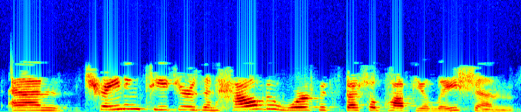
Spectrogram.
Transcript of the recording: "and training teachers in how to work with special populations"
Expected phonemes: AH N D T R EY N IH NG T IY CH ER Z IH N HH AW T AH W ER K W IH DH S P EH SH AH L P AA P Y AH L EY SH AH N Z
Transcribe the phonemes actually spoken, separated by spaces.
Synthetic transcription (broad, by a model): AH N T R EY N IH NG T IY CH ER Z IH N HH AW T AH W ER K W IH DH S P EH SH L P AA P Y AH L EY SH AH N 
